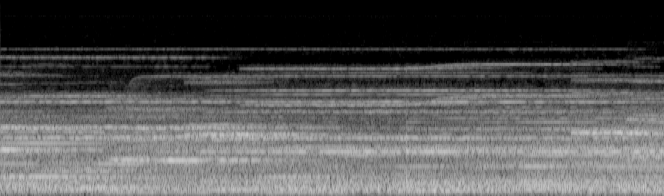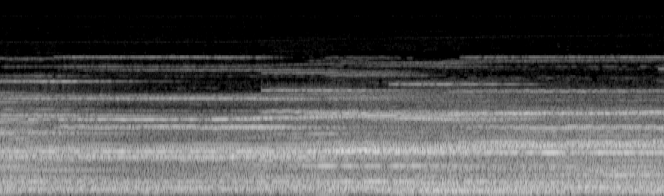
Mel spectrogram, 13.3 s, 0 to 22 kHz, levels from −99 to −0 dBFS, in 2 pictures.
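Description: At 4.06 s there is a skip ahead: about a third of a second of audio was discarded, likely by a jitter buffer shedding backlog, so playback jumps forward with no gap filled. The material on either side is spliced almost directly, leaving an abrupt discontinuity.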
